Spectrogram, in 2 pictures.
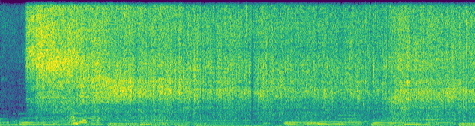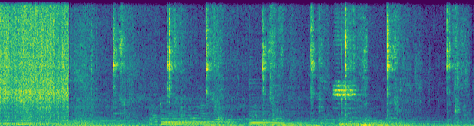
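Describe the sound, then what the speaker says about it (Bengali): Onion with nigella seeds fries in a pan, a loud continuous sizzle under steady stirring that later thins out into sharp utensil scrapes and clinks against the pan. "পেঁয়াজের মধ্যে কালো জিরে একটু নাড়াচাড়া করে নেব"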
